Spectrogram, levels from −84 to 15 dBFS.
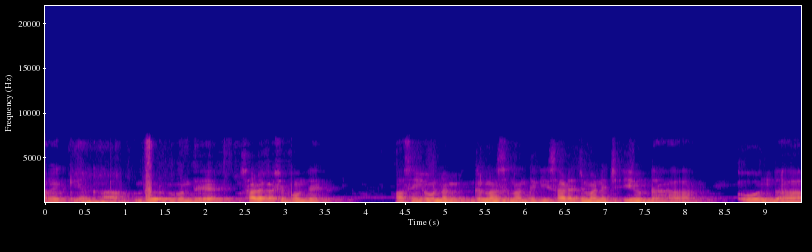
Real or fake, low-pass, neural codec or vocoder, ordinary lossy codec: fake; 7.2 kHz; vocoder, 22.05 kHz, 80 mel bands, Vocos; Opus, 32 kbps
